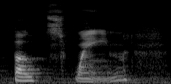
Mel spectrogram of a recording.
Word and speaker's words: boatswain: So, and then we've got Boatswain Santa, yeah, which is spelled boatswain, but it's Boatswain Santa.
